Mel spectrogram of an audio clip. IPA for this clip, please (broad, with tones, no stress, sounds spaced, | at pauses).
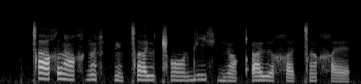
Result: ǀ a˦ χ l ã˧ χ ɠ ə̃˧ ɬ pʲ ə̃ː˨ ǀ ɐ˦˨ lʲ ǁ ɔ̃˧ d i˧ ç bʲ ɔ̃˨ qʼ ɨː˦˨ χ ə˨ ǀ ə̃˧ χ ɛ˨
